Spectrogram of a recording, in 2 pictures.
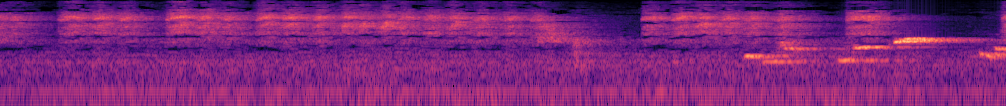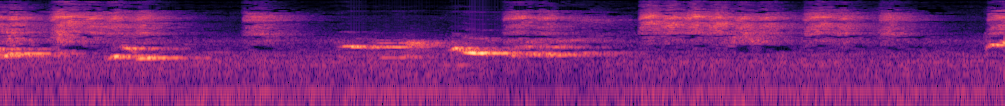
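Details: Straw-headed bulbul lure song for birds reluctant to sing: scattered mellow whistled and gurgling phrases, partly masked by a steady high, hissing chatter that comes and goes throughout.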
